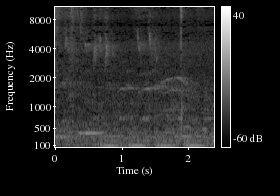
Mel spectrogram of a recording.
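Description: Birds coo softly near a cucumber garden, low dove-like calls repeating at a steady pace, with a few faint chirps over a quiet outdoor background.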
